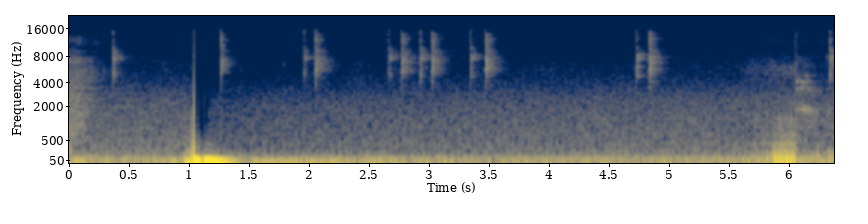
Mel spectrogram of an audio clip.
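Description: Computer mouse clicking a few times, with one loud thump about a second in, over a steady low hum.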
